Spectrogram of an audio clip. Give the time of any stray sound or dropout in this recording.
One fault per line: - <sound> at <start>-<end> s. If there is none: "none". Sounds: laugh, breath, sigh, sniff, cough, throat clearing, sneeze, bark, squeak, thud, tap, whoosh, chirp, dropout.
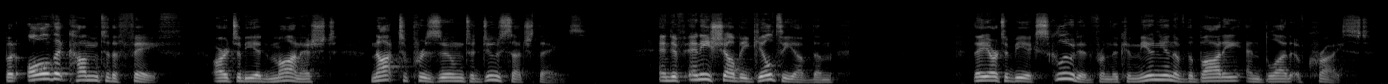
none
